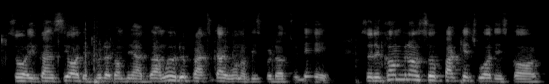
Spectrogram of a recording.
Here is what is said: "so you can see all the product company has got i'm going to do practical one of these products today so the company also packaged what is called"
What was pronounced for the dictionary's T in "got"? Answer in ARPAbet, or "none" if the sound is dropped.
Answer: none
